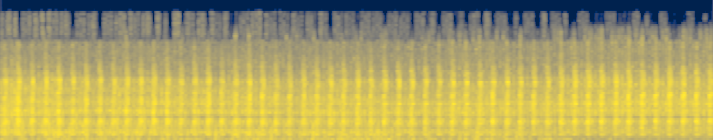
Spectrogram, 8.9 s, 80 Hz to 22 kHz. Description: Land rover Defender 300 TDI strange engine noise after timing belt change... loose timing belt? misaligned pully?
